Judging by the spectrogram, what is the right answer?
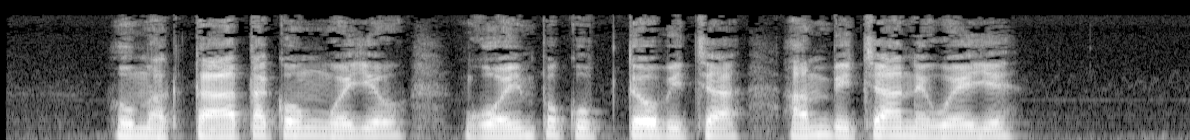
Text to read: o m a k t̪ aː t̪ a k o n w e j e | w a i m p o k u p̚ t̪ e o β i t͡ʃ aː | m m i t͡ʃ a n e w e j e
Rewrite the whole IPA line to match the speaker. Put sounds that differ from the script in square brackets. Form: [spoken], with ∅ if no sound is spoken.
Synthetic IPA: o m a k t̪ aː t̪ a k o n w e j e | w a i m p o k u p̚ t̪ e o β i t͡ʃ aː | m [b] i t͡ʃ a n e w e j e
